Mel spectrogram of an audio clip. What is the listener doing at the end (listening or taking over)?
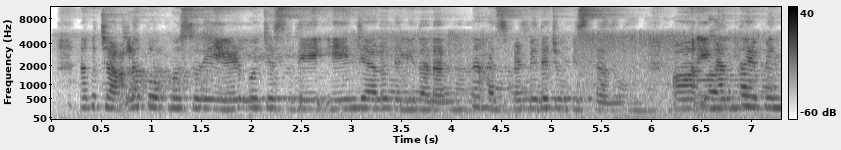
listening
